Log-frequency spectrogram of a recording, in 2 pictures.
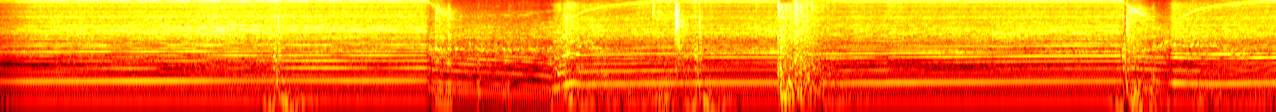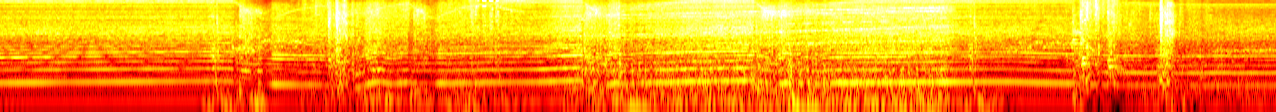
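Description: A Nissan Skyline race car in The Crew Motorfest roars loudly through repeated gear changes, with the engine rising, dropping and revving again. Tires squeal through the corners. The sound is steady and close throughout, with no talking.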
